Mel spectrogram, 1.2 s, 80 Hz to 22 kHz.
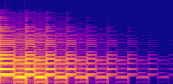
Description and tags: one-shot samples recorded from broken Medeli M30 synth
oneshot, drums, broken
